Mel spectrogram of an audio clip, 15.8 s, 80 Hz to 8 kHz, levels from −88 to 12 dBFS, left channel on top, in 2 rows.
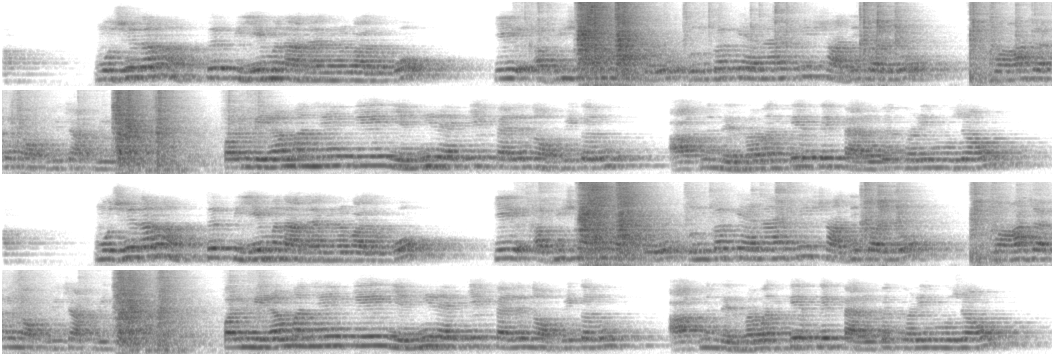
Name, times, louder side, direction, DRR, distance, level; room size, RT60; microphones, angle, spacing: voice 1, 0.7-3.1 3.7-6.9 7.4-9.0 9.5-12.5 12.9-15.3, right 2 dB, 30° right, -2 dB, 0.5 m, -28 dB
sound 1, 3.9-5.3 5.6-5.9 6.4-6.7 7.3-8.1 8.4-9.1 9.6-9.8, left 2 dB, 90° left, 0.7 m, -25 dB
2.5 x 2.2 x 3.6 m, 0.91 s
head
